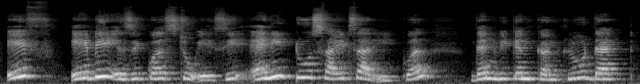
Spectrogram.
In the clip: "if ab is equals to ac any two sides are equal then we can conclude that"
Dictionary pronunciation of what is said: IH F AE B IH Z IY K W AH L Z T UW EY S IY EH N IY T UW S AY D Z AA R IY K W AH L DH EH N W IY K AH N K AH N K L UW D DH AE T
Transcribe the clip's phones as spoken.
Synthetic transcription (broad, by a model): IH F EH B IH Z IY K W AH L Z T UW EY S IY EH N IY T UW S AY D S AA R IY K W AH L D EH N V IY K AH N K AH N K L UW D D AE T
